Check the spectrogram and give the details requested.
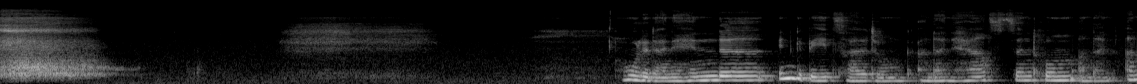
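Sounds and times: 
powerful exhale during a guided yoga breathing exercise: 0.0s - 1.4s, 2.8s - 4.4s
soft steady breath: 0.0s - 1.5s, 2.7s - 6.3s
speech: 6.2s - 11.3s.

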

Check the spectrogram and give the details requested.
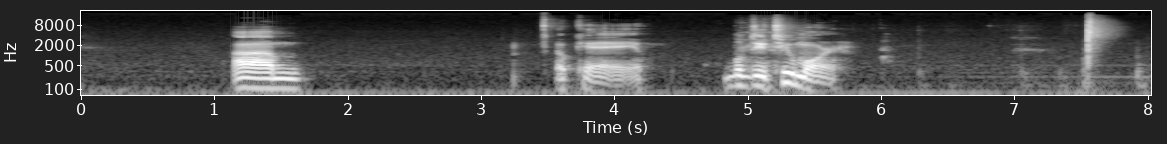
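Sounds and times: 
speech: 1.2s - 1.7s, 3.6s - 5.8s
hand slapping forehead: 7.5s - 7.8s.

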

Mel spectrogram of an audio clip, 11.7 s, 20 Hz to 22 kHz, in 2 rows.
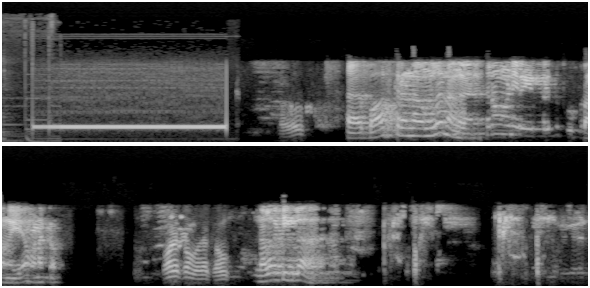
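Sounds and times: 
telephone dial tone while placing a call: 0.3s - 2.3s
speech: 3.5s - 6.5s, 7.5s - 9.4s.

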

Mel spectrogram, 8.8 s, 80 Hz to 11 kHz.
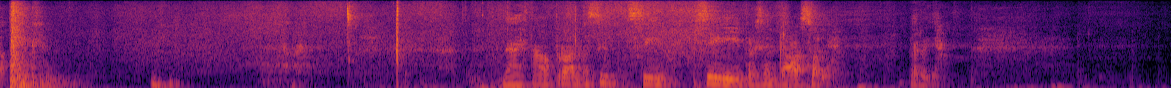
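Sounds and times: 
door pushed shut with dull low thump: 0.0s - 0.6s
speech: 3.9s - 7.2s.

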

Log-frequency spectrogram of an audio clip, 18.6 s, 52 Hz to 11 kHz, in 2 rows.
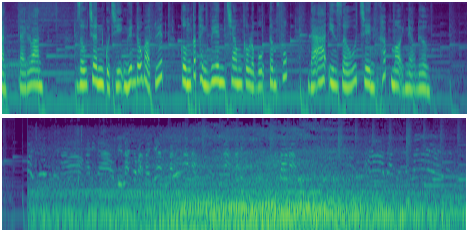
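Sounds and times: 
speech: 0.0s - 8.6s
engine rumble of vehicles coming and going at a small house: 9.8s - 18.5s.

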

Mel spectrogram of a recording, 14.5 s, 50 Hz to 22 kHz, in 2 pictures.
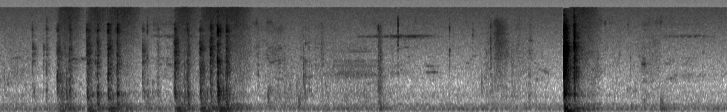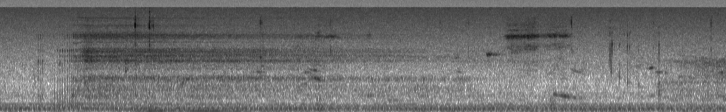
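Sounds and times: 
low steady hum: 0.0s - 14.5s
typing on a computer keyboard: 0.3s - 2.4s, 5.6s - 5.9s.

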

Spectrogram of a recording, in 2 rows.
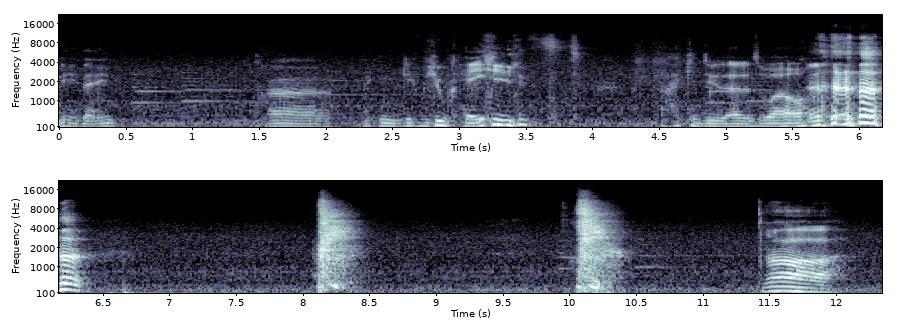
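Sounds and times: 
speech: 2.4s - 4.0s, 4.7s - 6.5s
person sneezing: 8.1s - 8.5s, 10.0s - 10.5s.

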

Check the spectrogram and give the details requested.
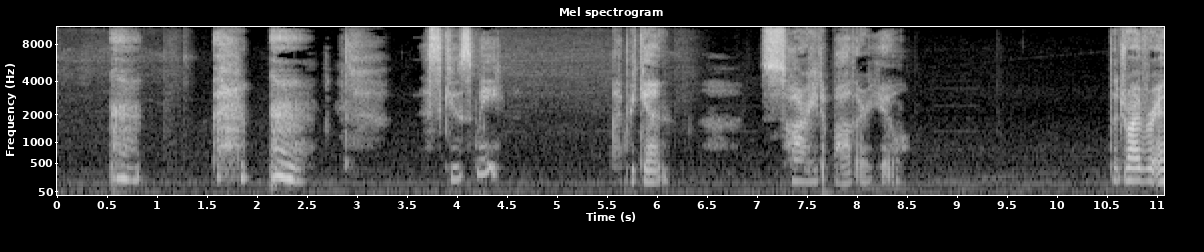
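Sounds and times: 
person softly clearing their throat on a bus: 0.5s - 0.9s
speech: 3.9s - 4.6s, 5.7s - 6.2s, 7.0s - 8.6s, 10.5s - 11.0s.

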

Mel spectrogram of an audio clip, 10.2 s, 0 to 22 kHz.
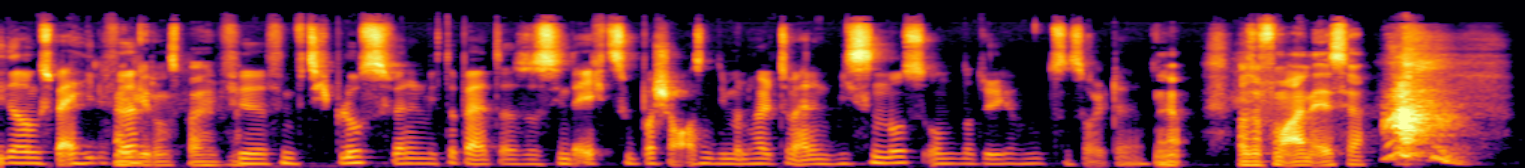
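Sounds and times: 
speech: 0.0s - 9.9s
sneeze: 9.2s - 9.8s.

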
